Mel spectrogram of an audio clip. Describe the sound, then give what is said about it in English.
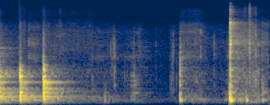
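Sharp knocks on a door by a courier, a pair in quick succession, a couple of softer taps, then two more firm raps after a short pause, fairly quiet with no voices. “Get a knock on the door.”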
